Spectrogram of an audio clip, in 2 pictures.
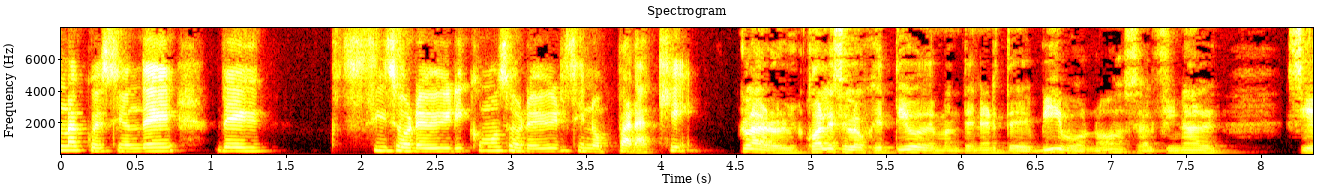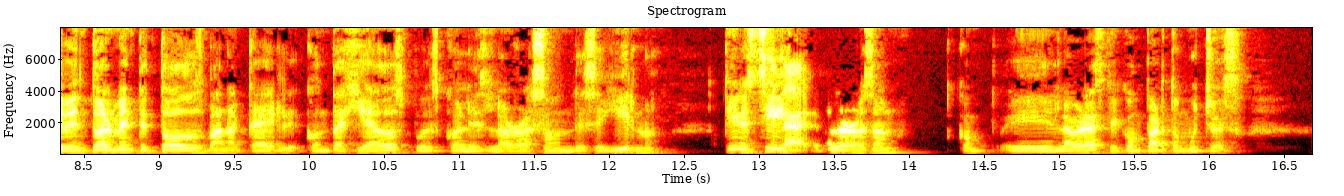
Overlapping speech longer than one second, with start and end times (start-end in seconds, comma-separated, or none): none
